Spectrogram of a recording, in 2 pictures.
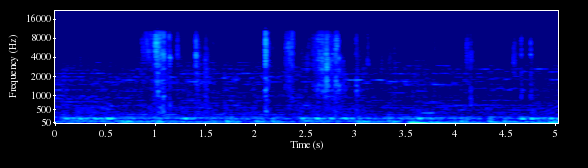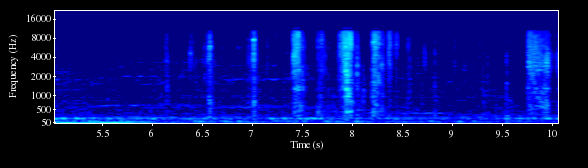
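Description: Near silence with faint, scattered crinkles and clicks from a foil trading-card pack being torn open and its cards handled.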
